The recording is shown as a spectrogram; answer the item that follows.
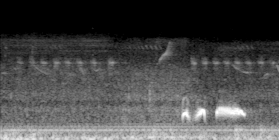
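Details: Decoy spotted dove with a small-voiced, forest-filling 'hong' coo. After quiet background hum, two short clipped notes are followed by a longer sustained low coo near the end.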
